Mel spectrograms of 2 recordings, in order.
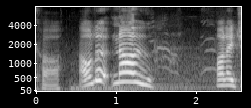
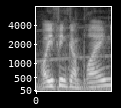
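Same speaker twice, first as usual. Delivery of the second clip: ordinary talk, nothing marked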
